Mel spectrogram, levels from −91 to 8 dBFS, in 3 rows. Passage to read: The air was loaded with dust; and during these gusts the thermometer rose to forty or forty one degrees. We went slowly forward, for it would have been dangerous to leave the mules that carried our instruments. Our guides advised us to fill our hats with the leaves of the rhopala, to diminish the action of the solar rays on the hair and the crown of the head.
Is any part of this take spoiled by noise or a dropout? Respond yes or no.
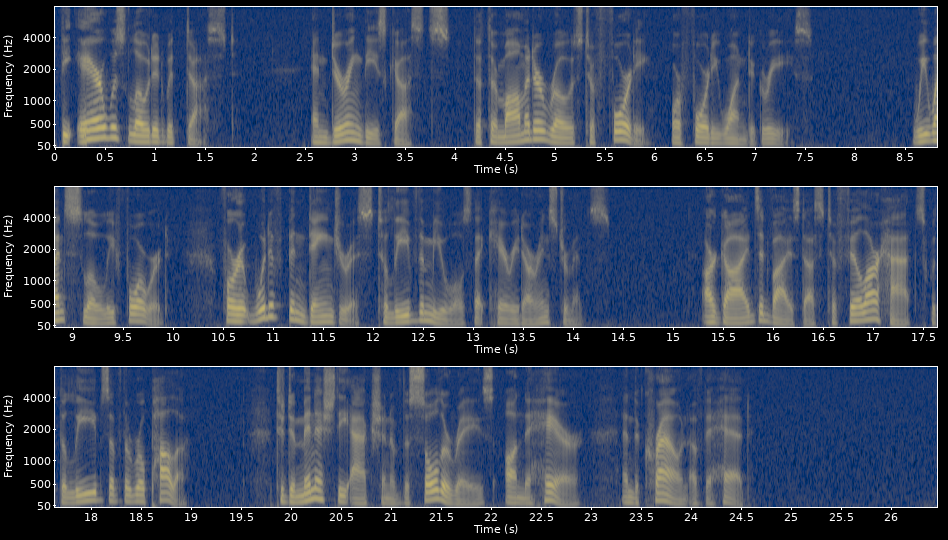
no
